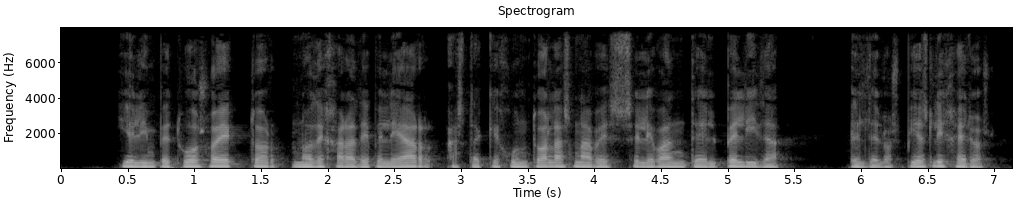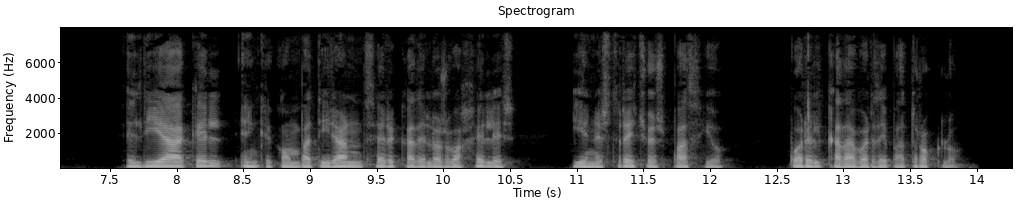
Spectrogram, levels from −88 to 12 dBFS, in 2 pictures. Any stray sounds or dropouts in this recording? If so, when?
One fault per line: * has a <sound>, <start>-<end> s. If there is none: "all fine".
all fine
